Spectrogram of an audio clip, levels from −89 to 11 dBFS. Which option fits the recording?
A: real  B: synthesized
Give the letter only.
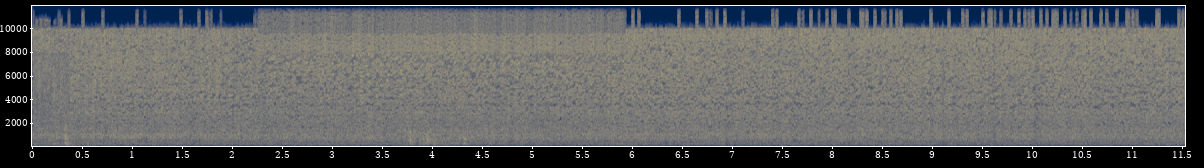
A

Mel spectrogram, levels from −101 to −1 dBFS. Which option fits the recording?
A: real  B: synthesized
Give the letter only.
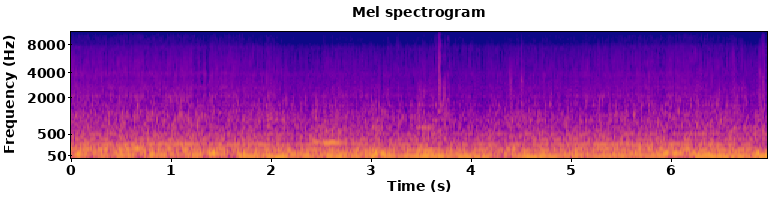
B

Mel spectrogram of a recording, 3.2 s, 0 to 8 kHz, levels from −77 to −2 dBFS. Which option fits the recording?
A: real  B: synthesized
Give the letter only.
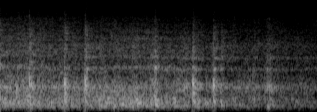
A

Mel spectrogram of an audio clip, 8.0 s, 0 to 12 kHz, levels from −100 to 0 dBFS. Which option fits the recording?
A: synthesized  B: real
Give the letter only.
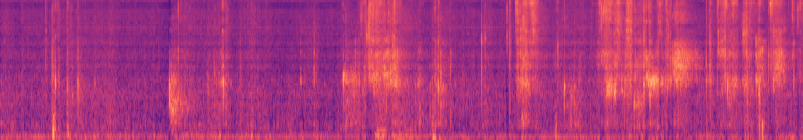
A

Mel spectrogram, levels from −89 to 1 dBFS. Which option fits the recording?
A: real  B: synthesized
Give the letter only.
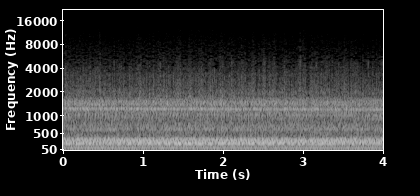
A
